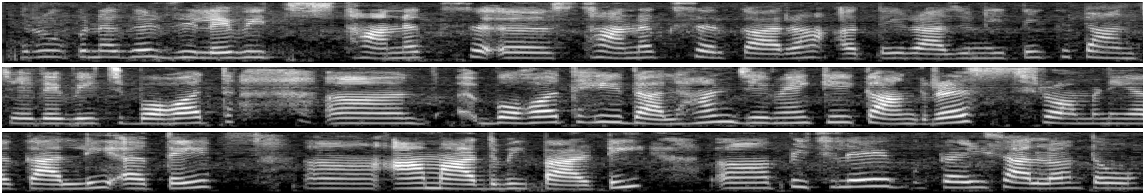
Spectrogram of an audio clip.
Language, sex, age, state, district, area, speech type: Punjabi, female, 18-30, Punjab, Rupnagar, urban, spontaneous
